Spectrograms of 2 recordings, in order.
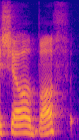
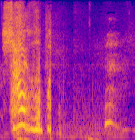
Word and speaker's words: Shia LaBeouf: No, I get that, and then people say Shallow Buff. No, not Shallow Buff. Seth Rogen. Just do it. Shia LaBeouf.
